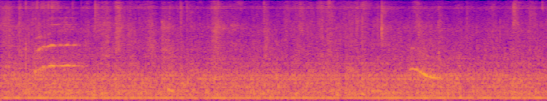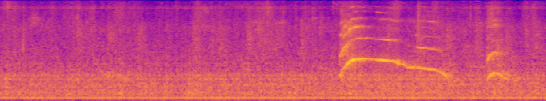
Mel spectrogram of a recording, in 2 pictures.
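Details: Two-week-old German Shepherd puppies nursing in a litter of eight, giving faint high whimpers early on, then a loud rising-and-falling whine near the end followed by a few shorter squeals, over a steady low electrical hum.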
